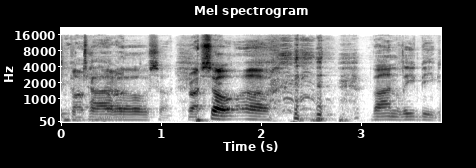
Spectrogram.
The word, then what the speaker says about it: Liebig: say potato so uh von lee big is the way i pronounce it because i live in the woods and no one's there to correct me really good yeah and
